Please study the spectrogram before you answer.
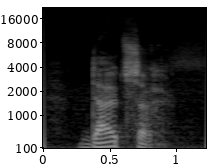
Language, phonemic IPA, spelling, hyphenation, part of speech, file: Dutch, /ˈdœy̯t.sər/, Duitser, Duit‧ser, noun, Nl-Duitser.ogg
- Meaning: German (person)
